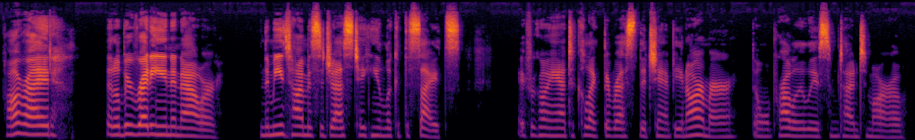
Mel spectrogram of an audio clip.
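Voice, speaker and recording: A woman's voice: mid-range voice, steady tone, fast talker, a bit bright, clean tone, no echo, studio quality, natural voice. A woman playing a businesslike, confident fantasy swordswoman and blacksmith, matter-of-fact, in an audiobook drama. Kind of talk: audiobook drama character acting.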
